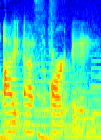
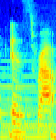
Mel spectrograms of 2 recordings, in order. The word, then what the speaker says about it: Isra: Then we have Isra, spelled I-S-R-A, Isra or Isra.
